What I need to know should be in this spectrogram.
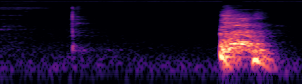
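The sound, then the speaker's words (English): A single loud cough from a man coughing into his hand, a harsh, breathy burst, preceded by a faint short click or intake moments earlier, with no talking. “He coughed. Into his hand.”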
